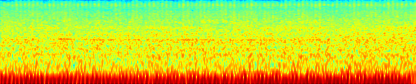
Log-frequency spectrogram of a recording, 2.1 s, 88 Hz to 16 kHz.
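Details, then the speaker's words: Holden SS Commodore 6.0 V8 after DOD lifter replacement and heads refitted: steady smooth low idle rumble, no tapping or clatter as before; normal idle. "Anyways, pretty quiet now. It was all clattery before, and she goes."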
